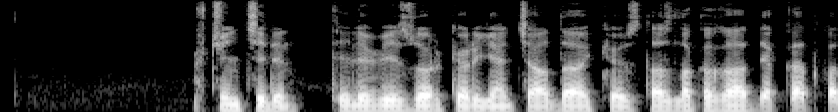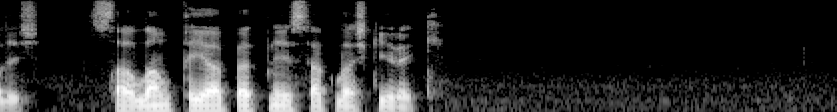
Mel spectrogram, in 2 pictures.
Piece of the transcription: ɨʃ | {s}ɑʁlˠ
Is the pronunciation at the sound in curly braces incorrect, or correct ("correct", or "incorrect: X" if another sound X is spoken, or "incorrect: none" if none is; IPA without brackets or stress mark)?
correct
